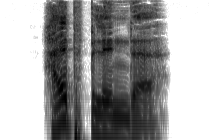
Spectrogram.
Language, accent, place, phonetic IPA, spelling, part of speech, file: German, Germany, Berlin, [ˈhalpblɪndə], halbblinde, adjective, De-halbblinde.ogg
- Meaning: inflection of halbblind: 1. strong/mixed nominative/accusative feminine singular 2. strong nominative/accusative plural 3. weak nominative all-gender singular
